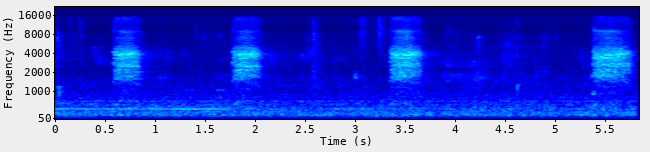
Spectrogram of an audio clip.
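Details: Squawking from a loud squirrel perched on a fire escape. Four rasping, broadband bursts are spaced about a second or more apart against a constant background hum.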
